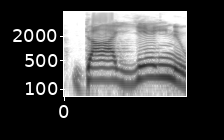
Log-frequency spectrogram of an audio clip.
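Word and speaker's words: Dayenu: and over again and this word is pronounced Dau everybody say Dau that was great would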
